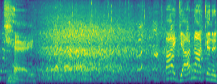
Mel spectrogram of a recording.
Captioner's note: audience laughing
